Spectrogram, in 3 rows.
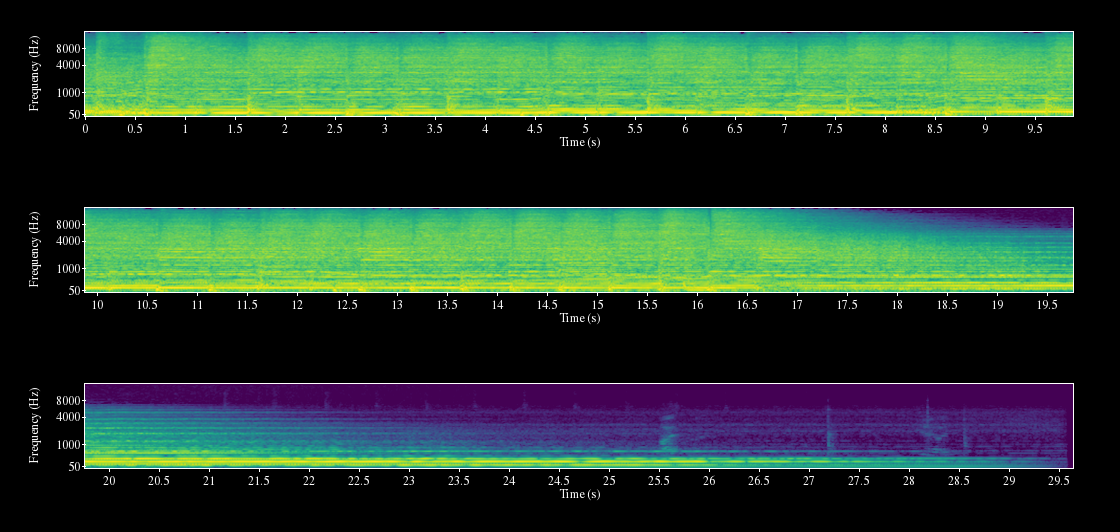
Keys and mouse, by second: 3.8 click, 4.7-11.5 middle drag, 12.0-13.9 middle drag, 14.1-21.8 middle drag, 22.0 click, 22.8 middle click, 23.0-24.3 drag, 24.3 middle click, 26.7-28.3 drag, 28.3 middle click.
